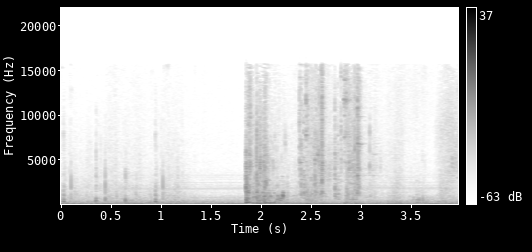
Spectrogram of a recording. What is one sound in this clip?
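Water runs from a tap into a bucket.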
